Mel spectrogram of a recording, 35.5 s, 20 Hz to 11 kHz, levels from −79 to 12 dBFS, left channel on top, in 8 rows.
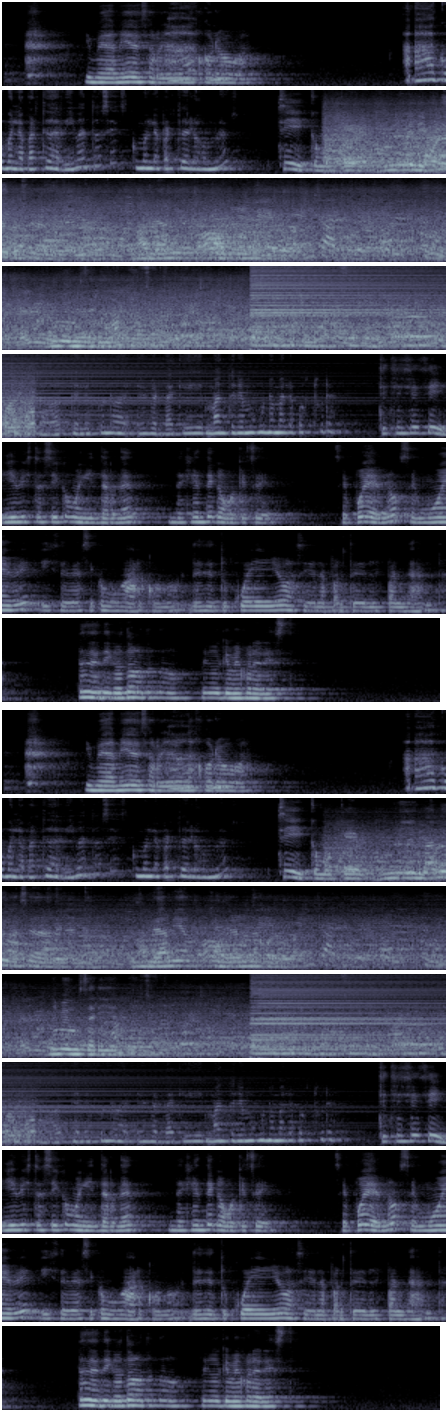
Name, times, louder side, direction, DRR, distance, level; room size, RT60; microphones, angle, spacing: voice 1, 0.2-0.6 0.8-2.5 7.2-11.9 13.8-14.9 21.5-23.6 23.9-25.0 25.6-31.1 31.8-33.9, right 1 dB, 15° right, 6 dB, 0.6 m, -25 dB
voice 2, 1.6-2.3 4.1-6.8 14.2-15.6 16.0-21.1, left 1 dB, 45° left, 8 dB, 0.8 m, -29 dB
sound 1, 7.6-18.1, left 6 dB, 85° left, 0.4 m, -25 dB
sound 2, 15.8-19.8, left 1 dB, 65° left, 1.6 m, -28 dB
14.0 x 5.1 x 7.5 m, 1.1 s
head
